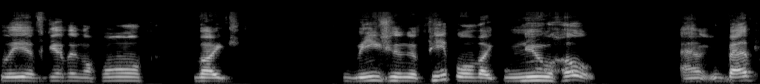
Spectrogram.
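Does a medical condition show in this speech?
Yes: cerebral palsy; congenital.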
